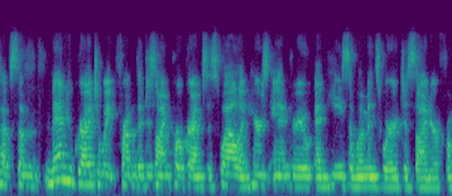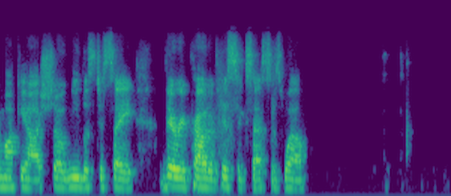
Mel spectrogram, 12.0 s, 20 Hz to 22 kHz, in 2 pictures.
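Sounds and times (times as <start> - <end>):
person speaking: 0.0 - 10.1.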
